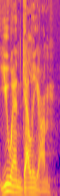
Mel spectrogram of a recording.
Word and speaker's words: euangelion: Gospel, our word gospel, actually comes from a direct translation of a Greek word that's pronounced euangelion.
